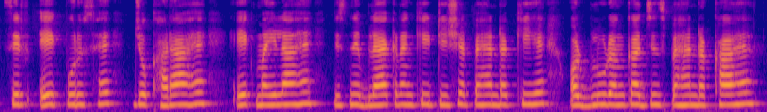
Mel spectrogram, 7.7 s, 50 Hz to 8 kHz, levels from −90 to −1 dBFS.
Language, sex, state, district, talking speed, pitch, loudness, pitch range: Hindi, female, Bihar, Gopalganj, 205 wpm, 265 Hz, -27 LUFS, 260-275 Hz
